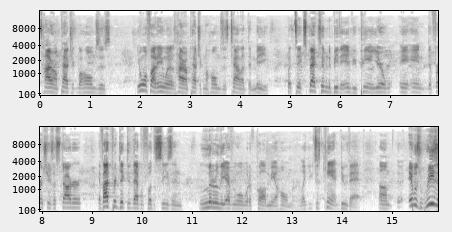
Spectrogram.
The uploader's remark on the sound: LIVE from Chicken N Pickle in the Northland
